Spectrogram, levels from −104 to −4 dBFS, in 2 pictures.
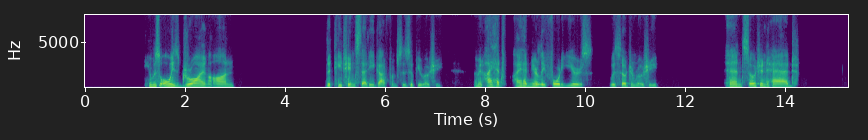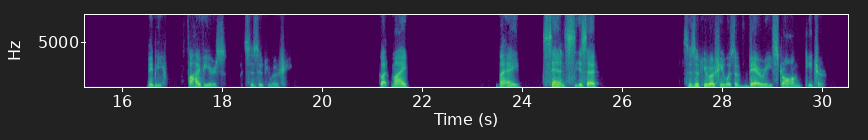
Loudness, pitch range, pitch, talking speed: -29 LUFS, 130-155 Hz, 155 Hz, 90 wpm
